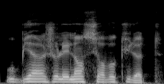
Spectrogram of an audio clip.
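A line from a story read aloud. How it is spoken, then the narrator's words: Exclaiming. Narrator (French): s'écria leur maître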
